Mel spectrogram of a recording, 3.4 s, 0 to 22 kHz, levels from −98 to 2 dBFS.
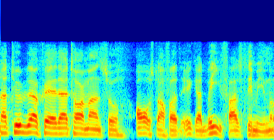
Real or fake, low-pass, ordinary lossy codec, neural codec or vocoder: fake; 7.2 kHz; none; codec, 16 kHz in and 24 kHz out, 0.9 kbps, LongCat-Audio-Codec, fine tuned four codebook decoder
